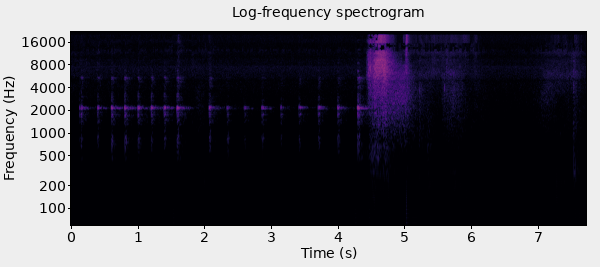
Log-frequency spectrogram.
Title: Leica Q2 test rattling noise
